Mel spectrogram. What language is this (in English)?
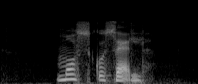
Swedish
